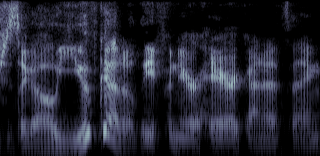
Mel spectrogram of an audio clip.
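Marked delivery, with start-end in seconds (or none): 0.2-1.8 light, sing-song, playful teasing tone. Retelling a character teasing him about a leaf: acting out a teasing line. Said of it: "she just starts kind of teasing him".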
